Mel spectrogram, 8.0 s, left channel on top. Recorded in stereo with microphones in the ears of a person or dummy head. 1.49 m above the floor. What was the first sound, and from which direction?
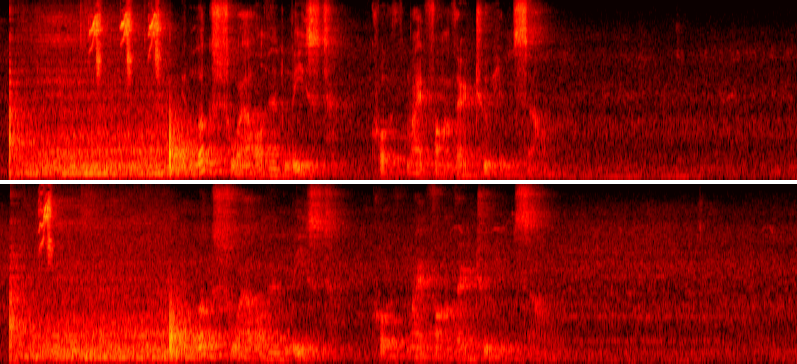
Writing, 65° left (ahead or behind).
